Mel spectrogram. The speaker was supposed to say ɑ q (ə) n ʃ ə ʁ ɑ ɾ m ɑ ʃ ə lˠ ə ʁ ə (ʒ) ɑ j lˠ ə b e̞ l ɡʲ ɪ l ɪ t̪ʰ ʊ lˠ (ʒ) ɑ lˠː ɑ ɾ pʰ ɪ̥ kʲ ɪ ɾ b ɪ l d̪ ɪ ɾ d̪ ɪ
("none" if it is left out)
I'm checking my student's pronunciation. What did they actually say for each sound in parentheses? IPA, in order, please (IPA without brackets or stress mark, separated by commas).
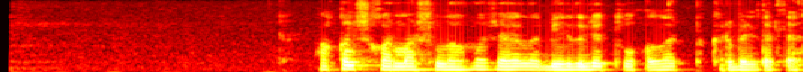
ə, ʒ, ʁ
